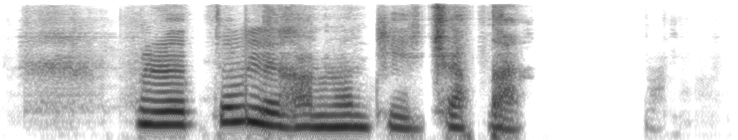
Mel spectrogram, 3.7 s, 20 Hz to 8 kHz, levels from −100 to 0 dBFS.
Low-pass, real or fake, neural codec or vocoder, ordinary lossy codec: 7.2 kHz; fake; codec, 16 kHz in and 24 kHz out, 0.6 kbps, FireRedTTS-2 codec; MP3, 64 kbps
